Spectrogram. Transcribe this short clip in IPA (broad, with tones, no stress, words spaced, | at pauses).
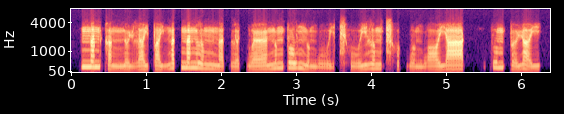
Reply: n̪ɐ˥nkɐ˨˩ŋ n̪ɵ˨˩ɥlɐ˨jpɐ˨j ŋɐ˥t̚n̪ɐ˥nlʊ˧ŋ n̪ɐ˨t̚lɵ˨t̚ wœː˨˧n̪ʊ˥ŋpo˥w n̪ʊ˨ŋwuː˨˩jt͡sʰuː˨˥j lʊ˥ŋ t͡sʰʊ˧k̚ wʊ˨ŋwɔː˧jaː˥k̚ | kʷɐ˥m pɵ˨˥ɥɐ˨˧j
